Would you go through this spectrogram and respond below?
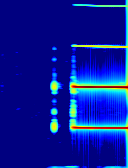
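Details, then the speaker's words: Polytron slim TV (dead, squealing): meter on buzzer scale across a transistor beeps steadily in both probe directions where a good junction stays silent, transistor shorted. "kalau seandainya ini diukur bolak-balik bunyi berarti transistor positif jebol"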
